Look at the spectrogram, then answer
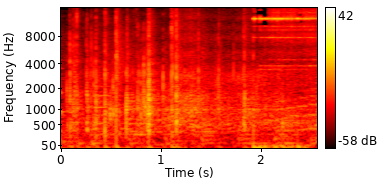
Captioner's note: bag crinkling; popcorn rattling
